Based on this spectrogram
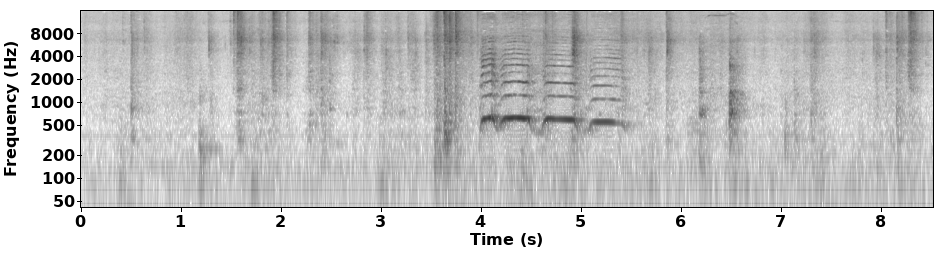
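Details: Dove cooing: a short run of three mid-pitched hooting notes with a buzzy, harmonic-rich edge, starting about halfway through and lasting roughly a second and a half, amid scattered clicks and knocks.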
